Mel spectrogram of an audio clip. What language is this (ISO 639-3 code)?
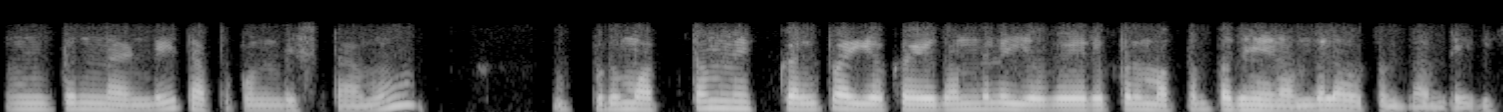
tel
